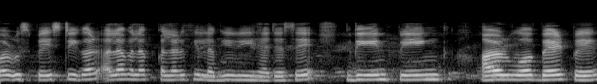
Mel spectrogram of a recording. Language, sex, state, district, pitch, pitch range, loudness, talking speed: Hindi, female, Uttar Pradesh, Muzaffarnagar, 215 Hz, 210-225 Hz, -19 LUFS, 190 wpm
